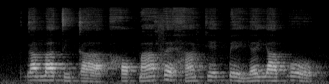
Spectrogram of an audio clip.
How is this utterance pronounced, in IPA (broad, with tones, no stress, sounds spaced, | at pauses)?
ɡ a˧ m a˧ t i˨ ɡ a˨ | h ɔ˨ k͡p ã˨˦ f ɛ˦˨ h ã˨˦ k e˦ k͡p e˦˨ j ɛ˨˦ j a˦ b o˦˨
